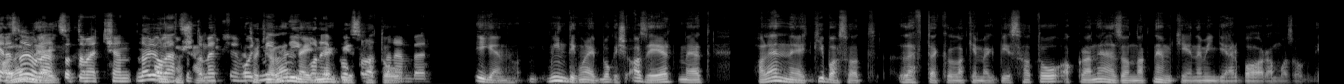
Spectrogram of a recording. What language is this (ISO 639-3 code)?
hun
